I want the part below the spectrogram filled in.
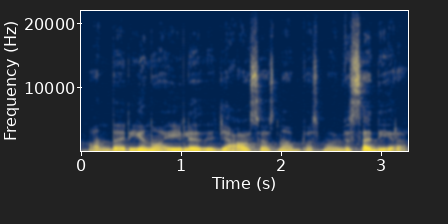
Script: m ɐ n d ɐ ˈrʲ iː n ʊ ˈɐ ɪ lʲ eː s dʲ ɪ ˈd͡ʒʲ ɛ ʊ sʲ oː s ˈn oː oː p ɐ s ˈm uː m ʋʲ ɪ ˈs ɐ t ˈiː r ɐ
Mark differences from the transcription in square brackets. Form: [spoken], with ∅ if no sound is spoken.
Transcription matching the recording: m ɐ n d ɐ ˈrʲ iː n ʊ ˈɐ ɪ lʲ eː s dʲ ɪ ˈd͡ʒʲ ɛ ʊ sʲ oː s ˈn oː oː p ɐ s ˈm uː m ʋʲ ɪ ˈs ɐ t ˈiː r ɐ

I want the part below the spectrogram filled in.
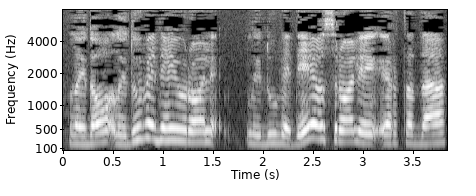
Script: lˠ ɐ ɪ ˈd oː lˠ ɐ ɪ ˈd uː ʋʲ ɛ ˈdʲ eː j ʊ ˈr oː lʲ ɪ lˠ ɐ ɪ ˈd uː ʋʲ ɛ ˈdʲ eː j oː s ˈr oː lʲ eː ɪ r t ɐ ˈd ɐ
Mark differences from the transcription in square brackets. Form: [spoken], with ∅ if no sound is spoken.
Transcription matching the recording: lˠ ɐ ɪ ˈd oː lˠ ɐ ɪ ˈd uː ʋʲ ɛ ˈdʲ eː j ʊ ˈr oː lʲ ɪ lˠ ɐ ɪ ˈd uː ʋʲ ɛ ˈdʲ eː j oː s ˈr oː lʲ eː ɪ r t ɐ ˈd ɐ

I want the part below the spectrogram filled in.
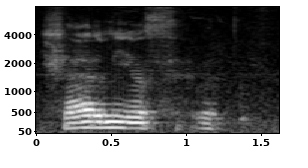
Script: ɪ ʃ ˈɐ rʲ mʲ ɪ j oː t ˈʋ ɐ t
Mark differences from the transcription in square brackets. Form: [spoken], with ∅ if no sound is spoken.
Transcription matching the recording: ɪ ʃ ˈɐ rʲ mʲ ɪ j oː [s] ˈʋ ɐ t

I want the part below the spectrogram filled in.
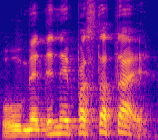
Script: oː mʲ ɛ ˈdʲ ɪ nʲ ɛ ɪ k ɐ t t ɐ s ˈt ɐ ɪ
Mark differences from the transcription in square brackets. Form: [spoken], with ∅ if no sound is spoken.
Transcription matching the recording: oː mʲ ɛ ˈdʲ ɪ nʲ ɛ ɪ [p] ɐ [s] t ɐ [∅] ˈt ɐ ɪ

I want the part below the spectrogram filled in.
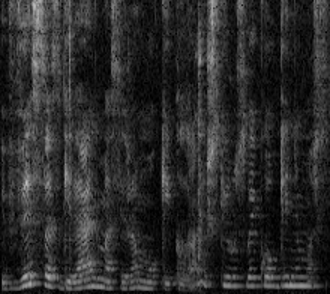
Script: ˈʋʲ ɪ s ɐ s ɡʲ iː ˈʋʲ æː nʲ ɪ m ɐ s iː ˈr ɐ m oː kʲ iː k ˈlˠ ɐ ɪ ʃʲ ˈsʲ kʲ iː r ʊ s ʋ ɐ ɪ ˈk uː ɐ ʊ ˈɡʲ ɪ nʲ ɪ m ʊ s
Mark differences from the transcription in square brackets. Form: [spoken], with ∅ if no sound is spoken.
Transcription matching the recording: ˈʋʲ ɪ s ɐ s ɡʲ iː ˈʋʲ æː nʲ ɪ m ɐ s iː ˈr ɐ m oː kʲ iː k ˈlˠ ɐ ɪ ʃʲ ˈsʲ kʲ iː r ʊ s ʋ ɐ ɪ ˈk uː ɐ ʊ ˈɡʲ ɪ nʲ ɪ m ʊ s

